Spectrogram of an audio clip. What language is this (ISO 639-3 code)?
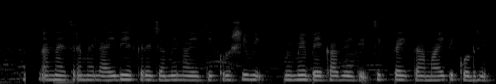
kan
